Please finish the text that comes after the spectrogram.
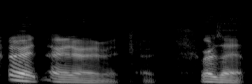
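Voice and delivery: usual speaking voice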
